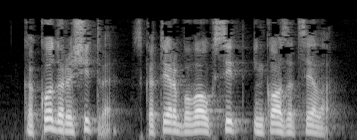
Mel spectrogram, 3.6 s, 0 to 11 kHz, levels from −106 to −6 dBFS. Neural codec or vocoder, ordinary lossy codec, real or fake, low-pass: none; MP3, 32 kbps; real; 7.2 kHz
